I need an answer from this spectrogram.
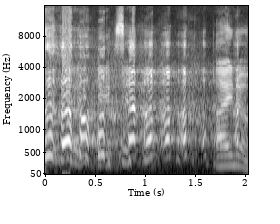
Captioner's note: laughing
